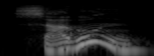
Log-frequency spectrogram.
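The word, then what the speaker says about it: Sahagún: If you make the H silent and those A's kind of run together, it's pronounced sagon.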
